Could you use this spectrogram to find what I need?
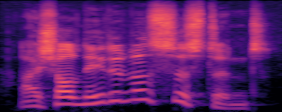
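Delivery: high, loud, brisk command; brisk matron. Acted. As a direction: state it briskly like a head nurse. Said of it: "she said briskly".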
